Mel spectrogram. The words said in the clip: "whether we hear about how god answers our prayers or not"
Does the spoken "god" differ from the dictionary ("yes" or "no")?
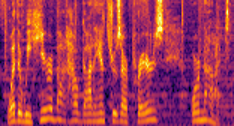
no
